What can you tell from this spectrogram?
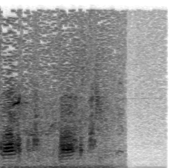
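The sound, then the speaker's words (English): A duck quacks loudly, two or three raspy, nasal quacks in quick succession over a low rumble, then the sound cuts off abruptly into near silence, in a commercial for Aflac insurance. “The fact that we were going to send this duck out into the world telling people who were unaware of not only Aflac the company, but what it was, what the kind of insurance that it was, which was supplemental insurance”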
